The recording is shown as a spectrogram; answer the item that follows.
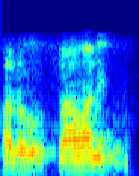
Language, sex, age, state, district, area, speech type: Urdu, male, 45-60, Delhi, East Delhi, urban, conversation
